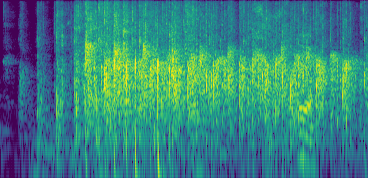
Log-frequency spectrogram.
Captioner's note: audience applauds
